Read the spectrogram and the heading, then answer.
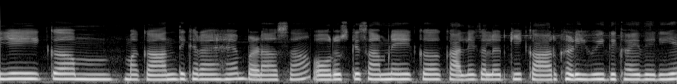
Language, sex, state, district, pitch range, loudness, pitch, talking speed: Hindi, female, Uttar Pradesh, Jalaun, 230-245 Hz, -14 LUFS, 235 Hz, 205 wpm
